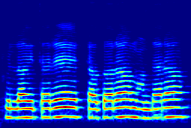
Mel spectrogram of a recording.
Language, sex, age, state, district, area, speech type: Odia, male, 18-30, Odisha, Kendujhar, urban, spontaneous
